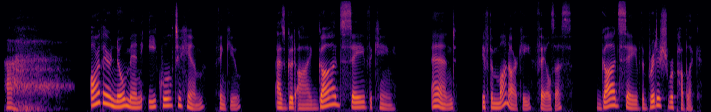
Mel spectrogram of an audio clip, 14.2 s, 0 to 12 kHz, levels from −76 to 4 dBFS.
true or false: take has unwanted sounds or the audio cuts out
true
